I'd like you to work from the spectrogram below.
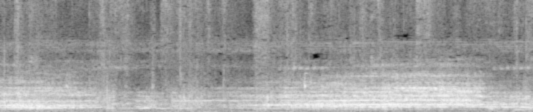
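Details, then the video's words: Loud howler monkey calling: a continuous, rough, roaring chorus that swells steadily across four seconds with strong harmonic bands. "Howler Monkey Calls"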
